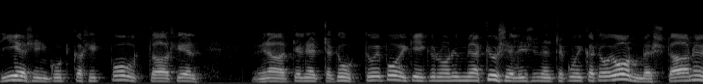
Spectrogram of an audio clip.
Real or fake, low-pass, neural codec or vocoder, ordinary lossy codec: real; 14.4 kHz; none; none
